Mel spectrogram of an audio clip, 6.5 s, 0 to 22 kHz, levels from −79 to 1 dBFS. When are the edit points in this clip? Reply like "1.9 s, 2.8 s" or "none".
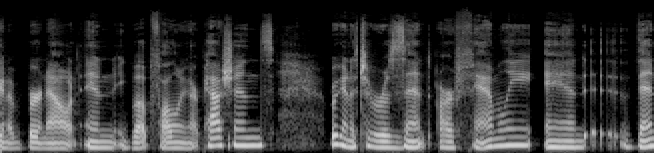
1.3 s, 3.5 s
